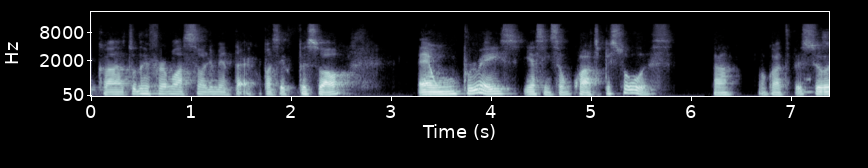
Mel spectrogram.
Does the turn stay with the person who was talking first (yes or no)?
no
